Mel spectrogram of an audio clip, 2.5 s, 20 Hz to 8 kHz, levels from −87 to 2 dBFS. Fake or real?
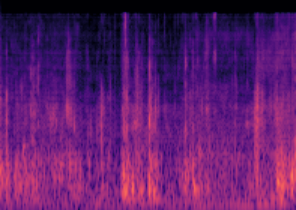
fake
